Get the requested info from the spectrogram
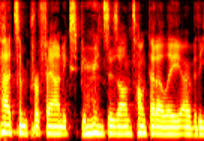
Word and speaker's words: Tongkat Ali: So it's T-O-N-G, Tong, and then Kat, K-A-T. And then it's space, and then it's A-L-I. So Tongkat Ali.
